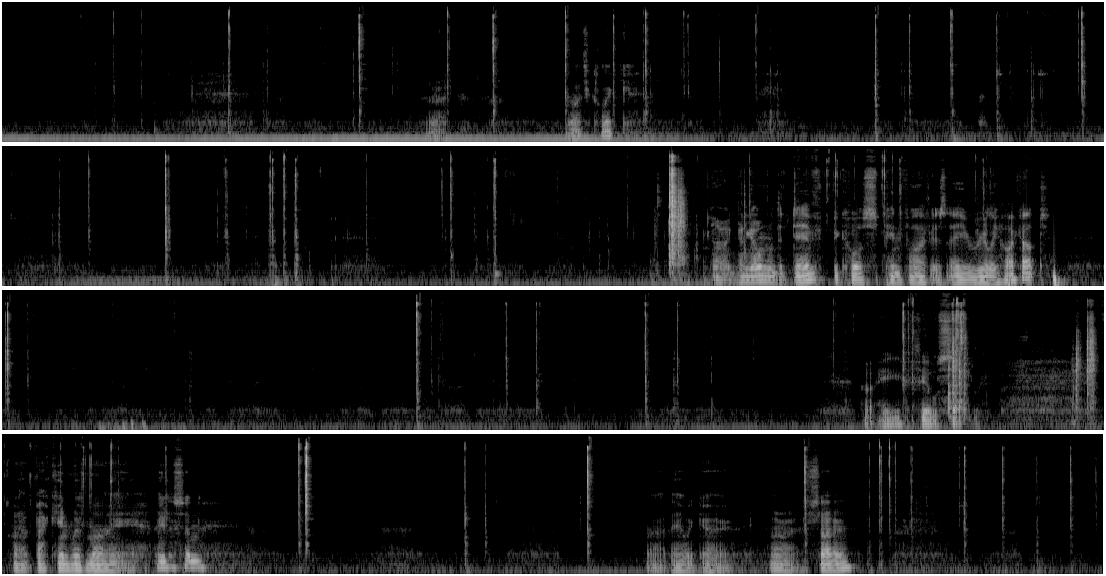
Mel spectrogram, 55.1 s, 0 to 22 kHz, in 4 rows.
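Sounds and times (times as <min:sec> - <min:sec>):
lock pick clicks and taps: 0:10.8 - 0:17.8, 0:19.2 - 0:22.6, 0:45.0 - 0:45.3, 0:48.5 - 0:48.8, 0:52.1 - 0:55.0
lock pick metallic clicks: 0:45.0 - 0:45.2.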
